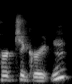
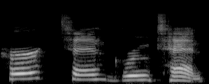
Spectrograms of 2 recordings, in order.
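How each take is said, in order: First: The name is said at normal speed. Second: The name is said very slowly.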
